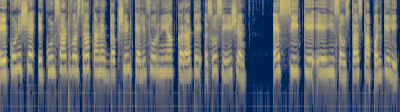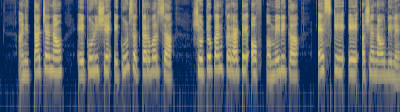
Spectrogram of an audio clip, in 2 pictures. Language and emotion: Goan Konkani, neutral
